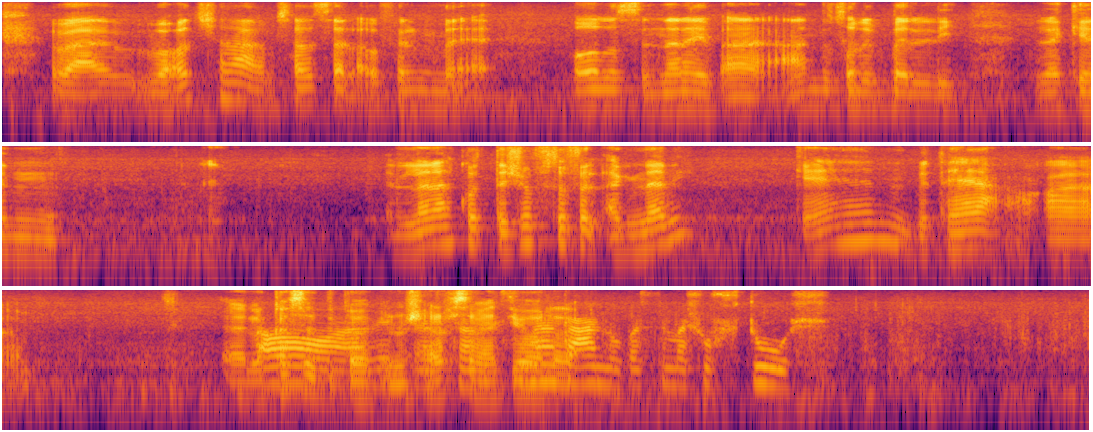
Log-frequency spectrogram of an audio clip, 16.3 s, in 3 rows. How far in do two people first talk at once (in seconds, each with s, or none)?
12.2 s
